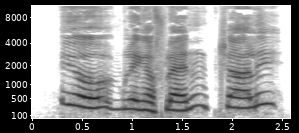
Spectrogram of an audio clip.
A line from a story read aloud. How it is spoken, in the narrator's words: he squeaked in a thin, piping voice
